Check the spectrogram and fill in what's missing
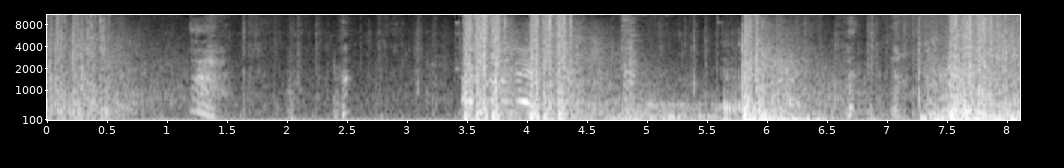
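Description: Rapid gunfire bursts from a pellet-spraying gun in an Uncharted 4 multiplayer match, loud, close cracks in several clusters with silent gaps between them, with game sound effects around and no talk over them.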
